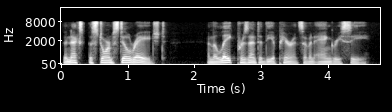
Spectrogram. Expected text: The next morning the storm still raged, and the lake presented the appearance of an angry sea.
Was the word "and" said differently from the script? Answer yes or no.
no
